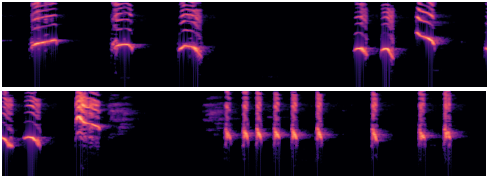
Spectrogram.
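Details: Greater green leafbird song used as a lure to stimulate other leafbirds to sing, full of mimicked fill-in phrases: clear whistled down-slurred notes in pairs and small groups, then a quick run of sharp repeated chips near the end.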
